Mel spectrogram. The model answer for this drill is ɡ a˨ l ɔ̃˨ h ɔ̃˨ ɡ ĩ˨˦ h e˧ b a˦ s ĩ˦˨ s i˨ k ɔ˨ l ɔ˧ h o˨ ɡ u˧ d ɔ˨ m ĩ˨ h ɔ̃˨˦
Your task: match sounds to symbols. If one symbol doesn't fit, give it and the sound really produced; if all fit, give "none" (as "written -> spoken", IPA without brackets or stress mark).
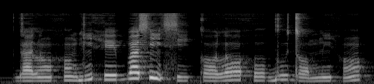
none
